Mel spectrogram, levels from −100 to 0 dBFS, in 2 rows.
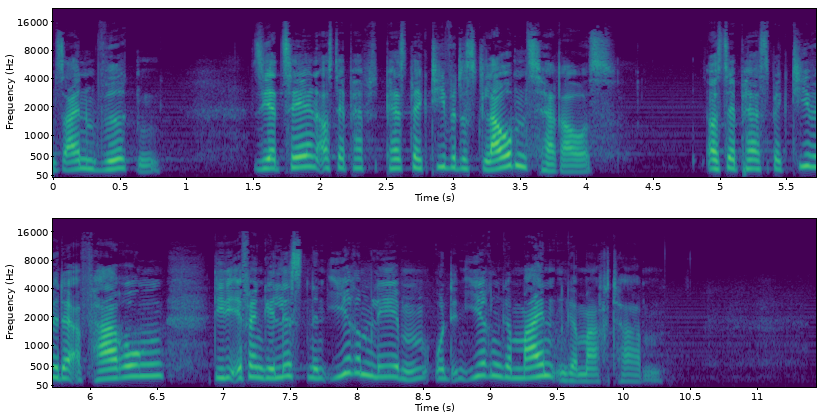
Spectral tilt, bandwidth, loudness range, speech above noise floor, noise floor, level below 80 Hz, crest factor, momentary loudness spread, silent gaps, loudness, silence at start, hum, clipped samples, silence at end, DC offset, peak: -3 dB/octave; 16 kHz; 4 LU; 40 dB; -74 dBFS; under -90 dBFS; 22 dB; 13 LU; none; -34 LUFS; 0 s; none; under 0.1%; 1.2 s; under 0.1%; -12 dBFS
